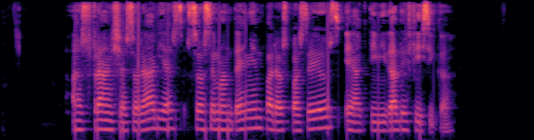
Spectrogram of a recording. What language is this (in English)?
Galician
